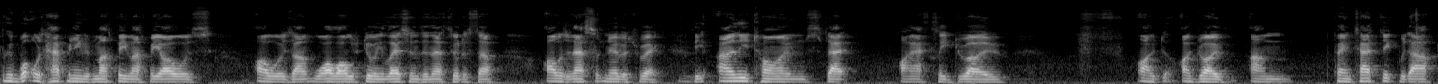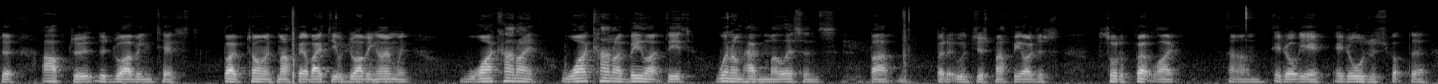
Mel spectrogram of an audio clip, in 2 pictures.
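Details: Adult man with cerebral palsy since infancy affecting right arm and leg, who reports a stutter he tries to control by calming down; stuttering.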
